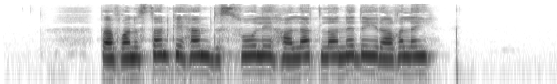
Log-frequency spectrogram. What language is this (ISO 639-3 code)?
pus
